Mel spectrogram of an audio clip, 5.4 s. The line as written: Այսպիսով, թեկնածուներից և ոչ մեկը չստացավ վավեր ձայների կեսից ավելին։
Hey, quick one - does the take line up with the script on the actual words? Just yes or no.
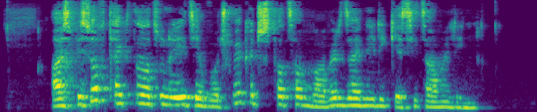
yes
